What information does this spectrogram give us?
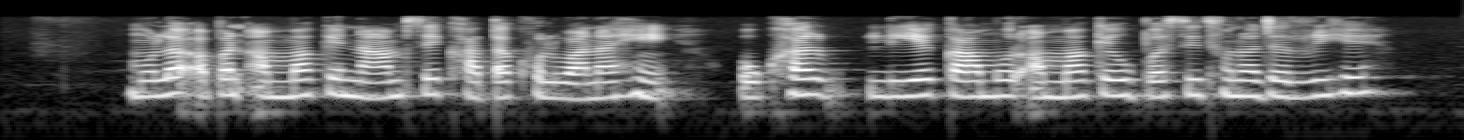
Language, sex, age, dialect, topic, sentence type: Chhattisgarhi, female, 25-30, Central, banking, question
